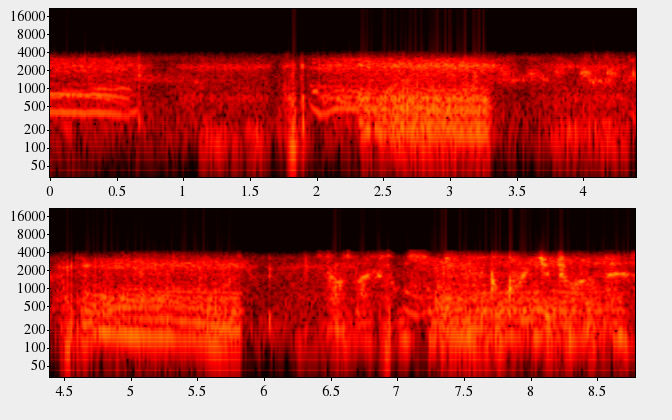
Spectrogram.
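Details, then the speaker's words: Loud, long, rough snoring in a man asleep in the next hotel bed, with whistling and gurgling tones and an uneven pattern over about nine seconds; later snores said to mimic flatulence. "no one quite knows what motivates him to make that noise could be a mating call could be anything all we know it scares a living out of us"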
